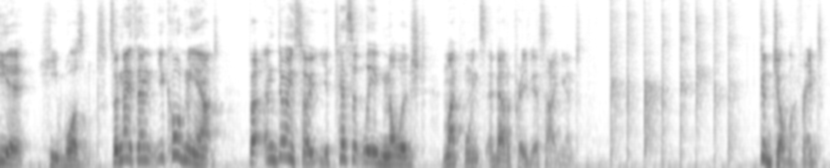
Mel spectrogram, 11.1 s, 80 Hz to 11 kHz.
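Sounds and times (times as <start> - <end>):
person clapping hands: 8.1 - 10.0.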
